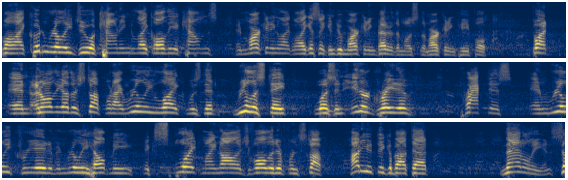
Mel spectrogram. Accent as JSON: {"language": "English", "town": "Miami", "region": "Florida", "country": "United States", "said": "I'm only in Orlando, and I'm seeing y'all, and I'm from Miami."}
